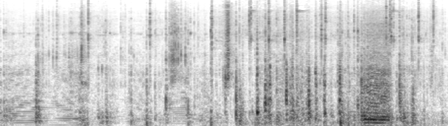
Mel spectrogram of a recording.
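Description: Several Beyblade spinning tops with metal fusion wheels whirring in a plastic stadium. Many sharp clicks and clatters come as they knock into each other and the walls, and the whirring swells about five seconds in.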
